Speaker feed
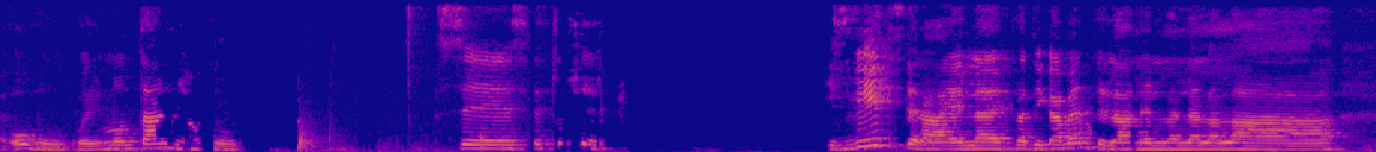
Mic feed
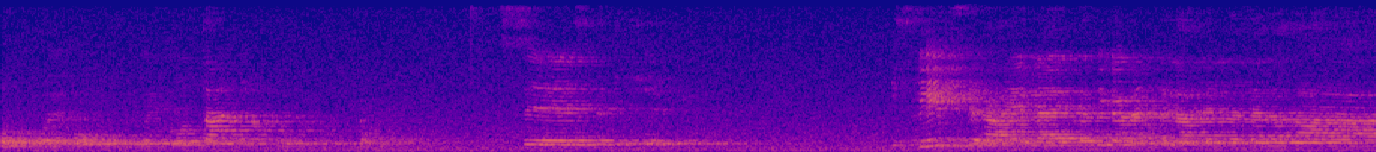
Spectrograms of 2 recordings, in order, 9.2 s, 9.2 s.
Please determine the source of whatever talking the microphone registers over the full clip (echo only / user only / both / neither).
echo only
